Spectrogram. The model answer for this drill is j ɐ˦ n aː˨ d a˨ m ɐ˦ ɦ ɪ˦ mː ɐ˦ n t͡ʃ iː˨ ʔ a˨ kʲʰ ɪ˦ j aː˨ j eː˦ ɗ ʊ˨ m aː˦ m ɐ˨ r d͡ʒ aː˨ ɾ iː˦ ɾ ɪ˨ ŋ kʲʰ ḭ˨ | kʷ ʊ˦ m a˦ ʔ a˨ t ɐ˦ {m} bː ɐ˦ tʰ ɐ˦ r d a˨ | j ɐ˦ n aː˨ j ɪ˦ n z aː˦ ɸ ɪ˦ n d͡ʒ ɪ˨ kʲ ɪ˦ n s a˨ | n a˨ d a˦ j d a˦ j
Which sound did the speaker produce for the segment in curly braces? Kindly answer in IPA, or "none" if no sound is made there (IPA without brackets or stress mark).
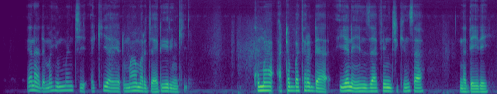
none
